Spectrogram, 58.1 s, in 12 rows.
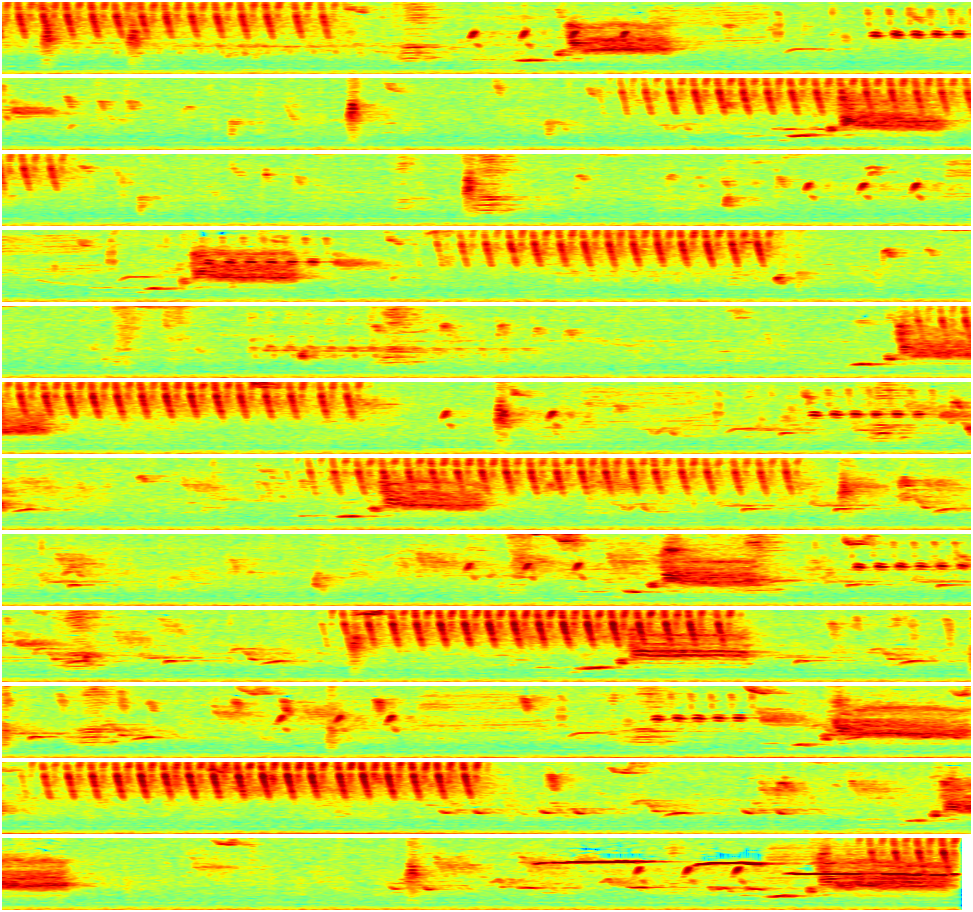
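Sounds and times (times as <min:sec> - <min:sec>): bird chirps and calls: 0:36.0 - 0:54.6, 0:55.3 - 0:58.0.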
